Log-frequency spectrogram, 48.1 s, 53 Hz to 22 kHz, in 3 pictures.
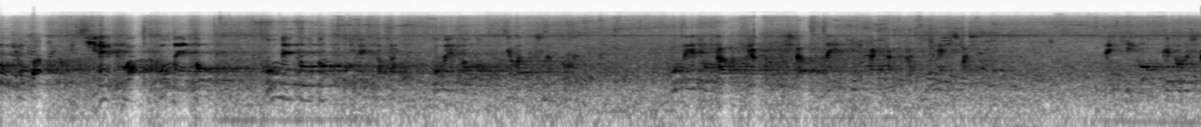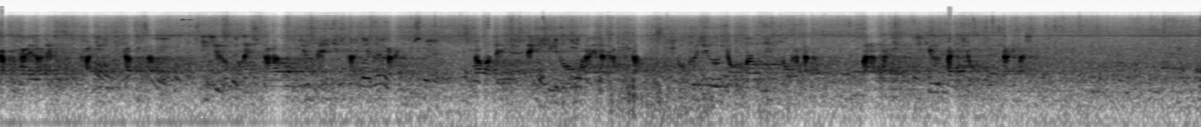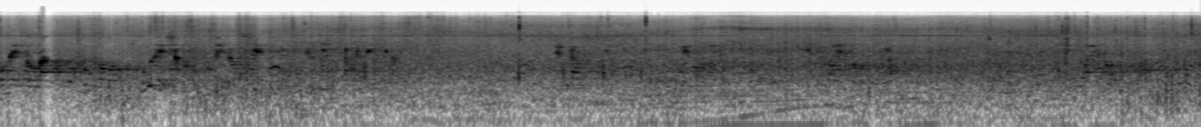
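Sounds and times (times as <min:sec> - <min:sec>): city street noise hum: 0:00.0 - 0:48.0
indistinct voices: 0:00.0 - 0:48.0
speech over a loudspeaker: 0:00.0 - 0:48.0
traffic noise: 0:00.0 - 0:48.0.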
